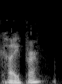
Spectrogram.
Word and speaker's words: Kuiper: And it's pronounced Kuiper, although spelled K-U-I-P-E-R.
